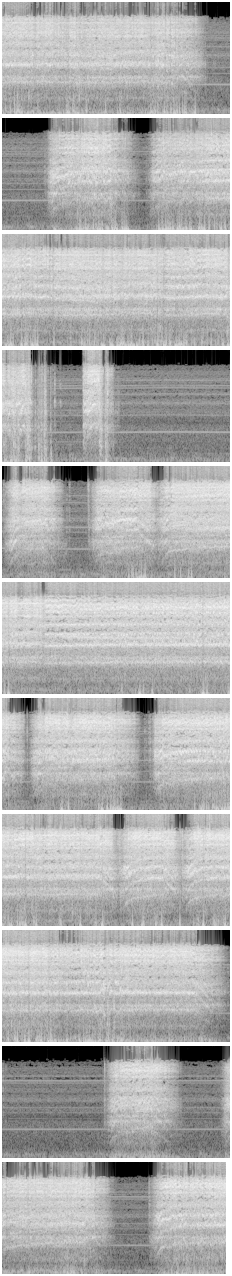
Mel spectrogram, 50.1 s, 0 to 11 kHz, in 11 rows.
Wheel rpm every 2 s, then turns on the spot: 230, 180, 20, 120, 210, 220, 210, 60, 10, 70, 120, 210, 210, 170, 150, 140, 210, 140, 220, 230, 60, 40, 60, 130, 120.
none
